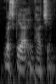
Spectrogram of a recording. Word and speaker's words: Requiescat in pace: I can't pronounce it. Requiescat in Pacem? Requiescat in Pacem.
